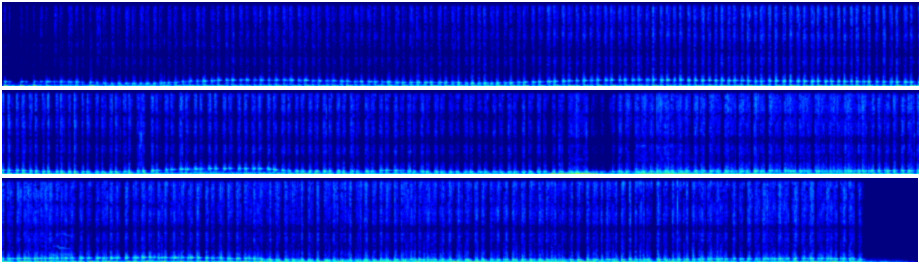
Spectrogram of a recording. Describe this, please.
Scratching beard cheek with opened mouth. Studio. Close mic.
beard, cheek, human, scratching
